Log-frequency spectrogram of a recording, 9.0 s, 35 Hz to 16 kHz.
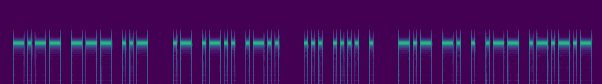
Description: Morse code, heard as a keyed tone, about 22 wpm, 700 Hz. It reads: YOU ALL SHE KNEW.
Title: Sentences from Top 1300 Words 22wpm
